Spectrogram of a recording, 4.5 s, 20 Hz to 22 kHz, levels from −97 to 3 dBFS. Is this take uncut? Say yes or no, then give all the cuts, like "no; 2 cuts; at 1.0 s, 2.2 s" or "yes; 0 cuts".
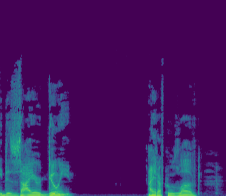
no; 1 cut; at 3.2 s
